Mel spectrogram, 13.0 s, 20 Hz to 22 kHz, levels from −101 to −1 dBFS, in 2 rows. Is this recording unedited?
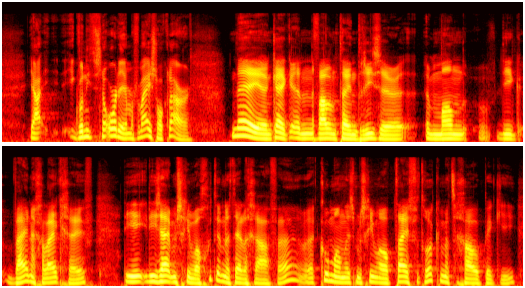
no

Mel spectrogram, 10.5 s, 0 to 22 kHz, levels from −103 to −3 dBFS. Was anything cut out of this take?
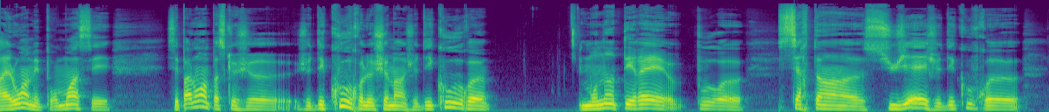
yes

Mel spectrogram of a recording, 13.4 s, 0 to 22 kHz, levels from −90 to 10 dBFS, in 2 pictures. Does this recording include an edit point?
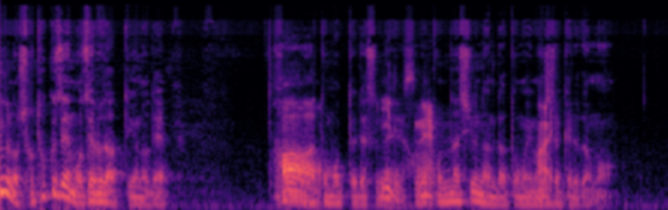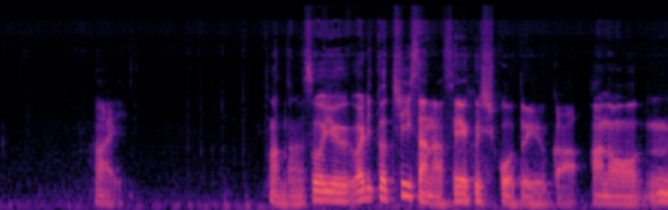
no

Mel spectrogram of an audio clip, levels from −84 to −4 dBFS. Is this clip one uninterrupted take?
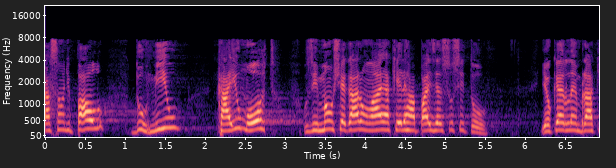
yes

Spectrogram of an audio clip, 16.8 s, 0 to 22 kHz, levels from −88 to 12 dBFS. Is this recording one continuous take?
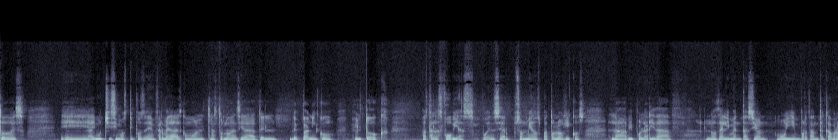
yes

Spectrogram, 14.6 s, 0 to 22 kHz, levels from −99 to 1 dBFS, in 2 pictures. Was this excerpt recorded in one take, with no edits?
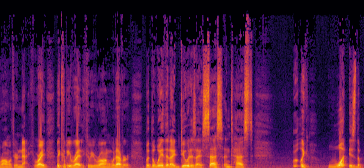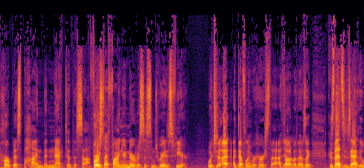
no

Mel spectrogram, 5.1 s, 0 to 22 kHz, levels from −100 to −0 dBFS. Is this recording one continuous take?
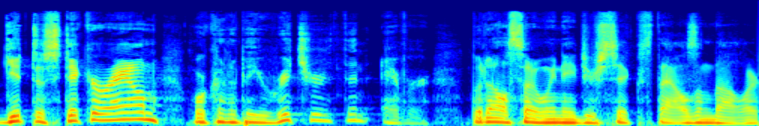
yes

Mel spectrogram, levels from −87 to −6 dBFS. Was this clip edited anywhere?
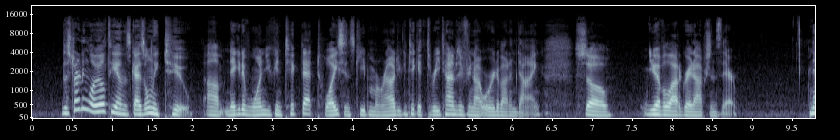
yes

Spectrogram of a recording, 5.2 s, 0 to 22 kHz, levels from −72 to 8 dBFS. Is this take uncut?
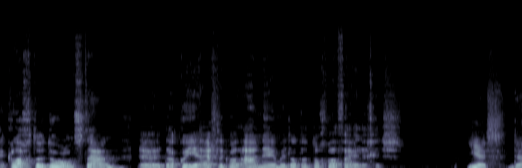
no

